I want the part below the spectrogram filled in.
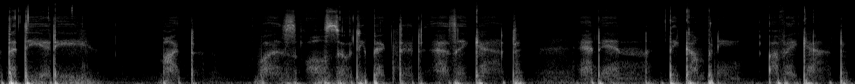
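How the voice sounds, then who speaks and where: A man reading informational text in a slow, hushed, breathy whisper for ASMR, close to the microphone. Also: rough recording. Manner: slow, deliberate, hushed, broken into short phrases. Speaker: ASMR host. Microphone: close ear-to-ear microphone.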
